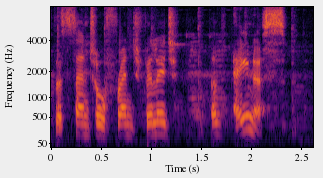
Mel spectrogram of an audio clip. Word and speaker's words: Anus: Next in this race to the bottom, at number 2, it's the central French village of Anus. The locals will tell you it's pronounced Anus, but you don't have to put up with their cheek.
